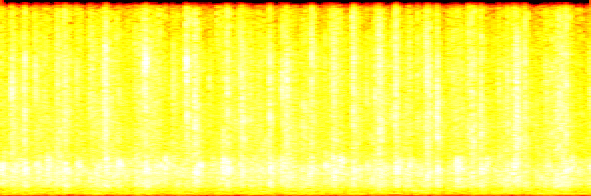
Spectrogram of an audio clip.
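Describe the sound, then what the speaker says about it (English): An audience applauding finalists at a school district Teacher of the Year ceremony, sustained crisp clapping from a crowd in a hall, steady and unbroken. "a round of applause"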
